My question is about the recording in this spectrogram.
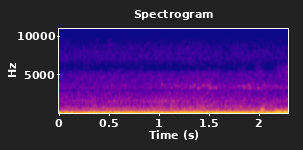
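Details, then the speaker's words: Daihatsu Sigra idling at about 300 rpm instead of the normal ~600, with strong engine vibration; coils, plugs and ignition checked OK. Slow, deep, uneven thrum with a stumble. Low idle speed with rough running. "Jadi katanya itu lamsamnya rendah sekali, dan kalian dengar sendiri suaranya yang berebet begitu guys."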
